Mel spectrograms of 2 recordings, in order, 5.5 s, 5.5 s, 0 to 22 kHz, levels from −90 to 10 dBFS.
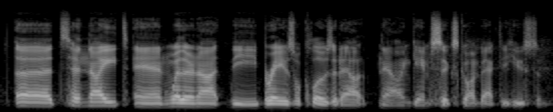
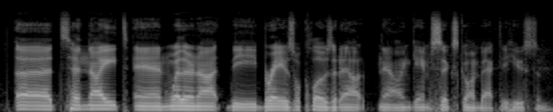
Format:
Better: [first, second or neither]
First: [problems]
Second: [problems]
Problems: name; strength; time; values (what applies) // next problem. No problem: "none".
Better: second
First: thin; very; fading below 300 Hz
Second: none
